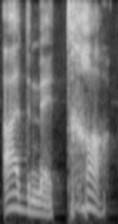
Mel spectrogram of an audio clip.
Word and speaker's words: admettras: You don't pronounce the final S. Tu admettras.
